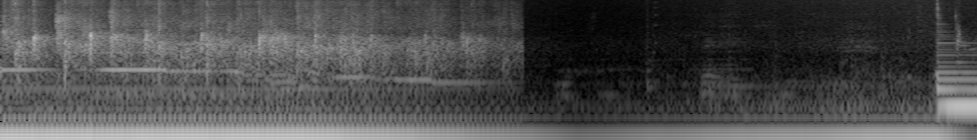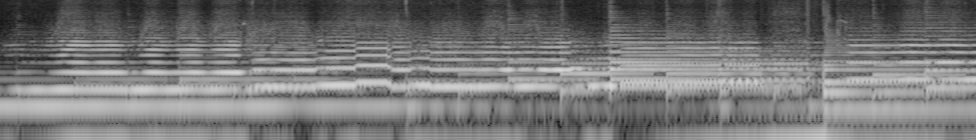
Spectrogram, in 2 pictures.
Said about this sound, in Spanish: Así que, por favor, en unos momentos ya vamos a estar listos y les pido un aplauso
